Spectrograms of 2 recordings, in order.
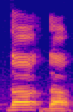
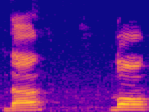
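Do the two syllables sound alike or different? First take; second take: alike; different. First: Both syllables are said with the same sound. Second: The second syllable has a heavier, distinct sound. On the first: The speaker calls it wrong. "ये गलत है।" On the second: The speaker calls it right. "सही क्या है"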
